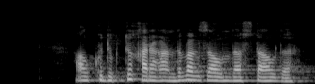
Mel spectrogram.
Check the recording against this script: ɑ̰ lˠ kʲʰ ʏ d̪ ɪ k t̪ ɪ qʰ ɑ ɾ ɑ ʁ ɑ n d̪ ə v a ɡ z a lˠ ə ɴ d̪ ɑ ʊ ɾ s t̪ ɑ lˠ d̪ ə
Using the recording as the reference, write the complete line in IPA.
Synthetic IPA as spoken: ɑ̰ lˠ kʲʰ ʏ d̪ ɪ k t̪ ɪ qʰ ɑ ɾ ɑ ʁ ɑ n d̪ ə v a ɡ z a lˠ ə n d̪ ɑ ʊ s t̪ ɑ lˠ d̪ ə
